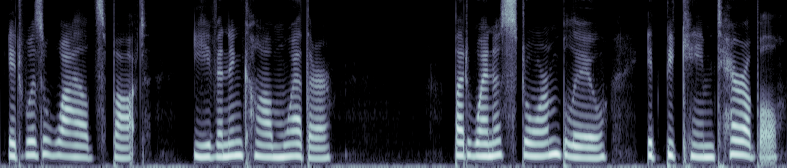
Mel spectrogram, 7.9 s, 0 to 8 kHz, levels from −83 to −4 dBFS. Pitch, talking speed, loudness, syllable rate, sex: 215 Hz, 130 wpm, -19 LUFS, 4.1 syllables/s, female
